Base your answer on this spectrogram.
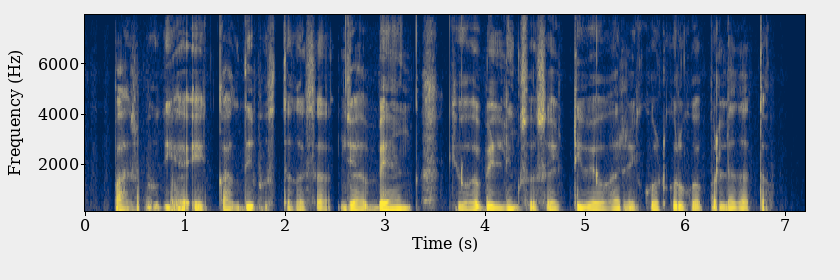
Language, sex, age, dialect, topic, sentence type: Marathi, male, 18-24, Southern Konkan, banking, statement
